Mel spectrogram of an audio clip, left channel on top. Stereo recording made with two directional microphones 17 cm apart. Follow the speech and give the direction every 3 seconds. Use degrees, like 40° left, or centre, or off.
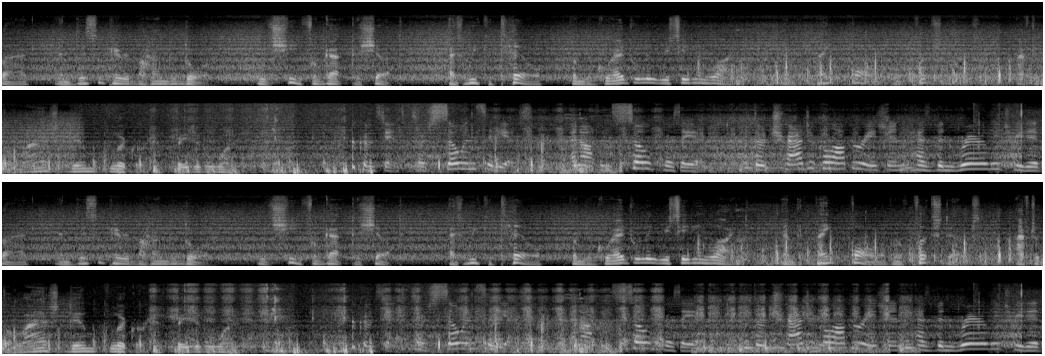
50° left, 50° left, 20° right, 30° right, 20° left, 40° left, 40° left.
